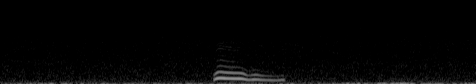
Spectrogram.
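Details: Eurasian eagle-owl at its nest on an autumn evening, 1 October 2017 at 19:02, calling to mark its territory while digging the nest bowl: one deep, hollow hoot lasting under a second that drops slightly in pitch, over quiet background hiss.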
